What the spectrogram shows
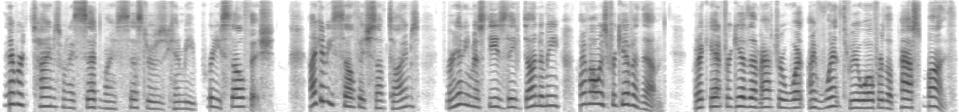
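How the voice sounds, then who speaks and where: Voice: medium pitch, normal speed, sharp tone, no echo, pitched above the performer's own voice, poor audio. A story reader voicing a hurt preteen boy who confides his grievances in a sullen way. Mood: hurt confession.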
